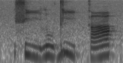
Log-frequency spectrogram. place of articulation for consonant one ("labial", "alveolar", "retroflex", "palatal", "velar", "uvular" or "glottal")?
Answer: alveolar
